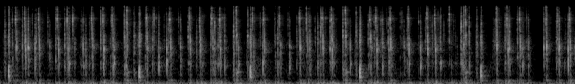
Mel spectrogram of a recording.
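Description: Fingertips with short nails type steadily on a full-size black plastic mechanical keyboard with RGB backlit keycaps, clicky blue switches and hollow key housings. Rapid, crisp clicks follow one another with almost no ring, bright and clacky, with little low end.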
